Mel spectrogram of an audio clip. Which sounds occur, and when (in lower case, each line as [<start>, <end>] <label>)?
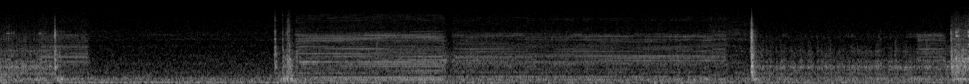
[0.00, 0.84] printer
[0.00, 9.65] background noise
[2.69, 7.27] printer
[7.49, 9.65] printer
